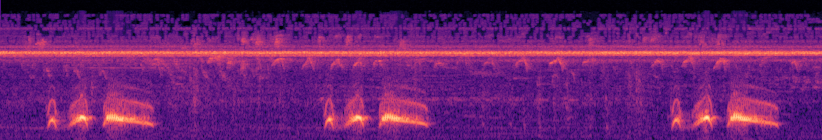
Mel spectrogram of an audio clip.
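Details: Derkuku or spotted dove calling as a lure to set other doves singing: three evenly spaced phrases, each two short hollow coos then a longer falling one, about three seconds apart, with a faint steady high whine.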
